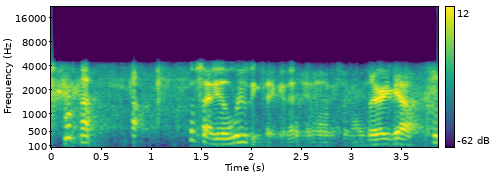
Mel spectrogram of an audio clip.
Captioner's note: laughing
